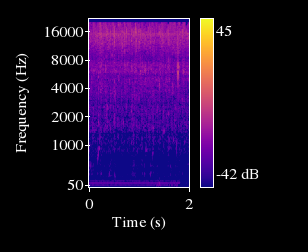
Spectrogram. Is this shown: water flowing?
yes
